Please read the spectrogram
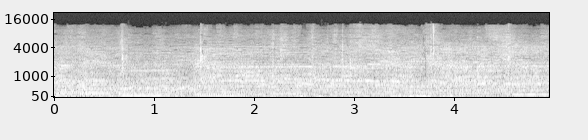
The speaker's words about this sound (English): The crowd quietly singing Alleluia.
